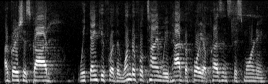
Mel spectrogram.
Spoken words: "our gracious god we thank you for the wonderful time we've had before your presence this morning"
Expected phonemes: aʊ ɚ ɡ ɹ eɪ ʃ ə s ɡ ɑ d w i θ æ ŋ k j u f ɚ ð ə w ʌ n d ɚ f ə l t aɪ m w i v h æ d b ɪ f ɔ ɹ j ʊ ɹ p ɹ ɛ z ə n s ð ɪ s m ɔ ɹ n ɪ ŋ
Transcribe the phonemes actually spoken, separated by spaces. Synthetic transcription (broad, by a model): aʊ ɡ ɹ eɪ ʃ ə s ɡ ɑ d w i θ æ ŋ k j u f ɚ ð ə w ʌ n d ɚ f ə l t aɪ m w i v h æ d b ɪ f ɔ ɹ j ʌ ɹ p ɹ ɛ z ə n s ð ɪ s m ɔ ɹ n ɪ ŋ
